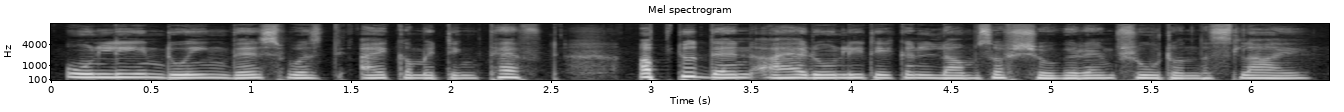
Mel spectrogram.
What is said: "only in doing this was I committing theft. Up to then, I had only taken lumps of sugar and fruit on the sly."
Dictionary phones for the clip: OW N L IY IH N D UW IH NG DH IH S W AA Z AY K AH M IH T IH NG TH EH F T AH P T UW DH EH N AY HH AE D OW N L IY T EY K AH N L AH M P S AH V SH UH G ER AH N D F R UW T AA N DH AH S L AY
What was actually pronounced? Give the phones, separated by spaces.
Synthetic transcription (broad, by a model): OW N L IY IH N D UW IH NG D IH S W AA Z AY K AH M IH T IH NG T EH F T AH P T UW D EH N AY HH AE D OW N L IY T EY K AH N L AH M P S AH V SH UH G ER AH N D F R UW T AA N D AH S L AY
